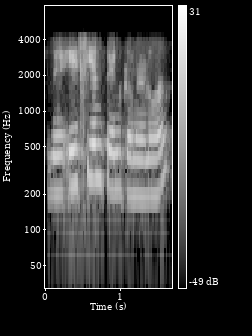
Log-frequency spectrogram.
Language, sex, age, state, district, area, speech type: Sindhi, female, 60+, Uttar Pradesh, Lucknow, urban, conversation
